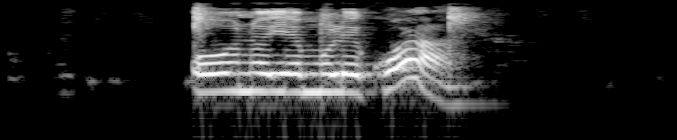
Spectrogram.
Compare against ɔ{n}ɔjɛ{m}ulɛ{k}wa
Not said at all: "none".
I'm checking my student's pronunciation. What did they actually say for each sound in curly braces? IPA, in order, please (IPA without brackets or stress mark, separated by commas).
n, m, k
